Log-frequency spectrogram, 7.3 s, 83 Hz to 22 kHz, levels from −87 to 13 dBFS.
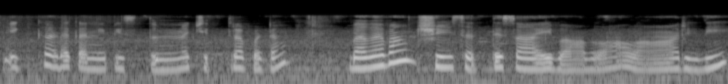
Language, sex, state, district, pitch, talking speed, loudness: Telugu, female, Andhra Pradesh, Sri Satya Sai, 225 Hz, 80 wpm, -18 LUFS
